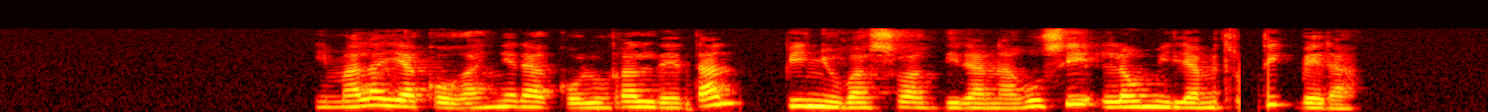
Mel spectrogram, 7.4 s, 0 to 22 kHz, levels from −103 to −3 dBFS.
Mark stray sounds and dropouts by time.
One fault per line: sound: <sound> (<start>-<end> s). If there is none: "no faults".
sound: dropout (6.2-6.3 s)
